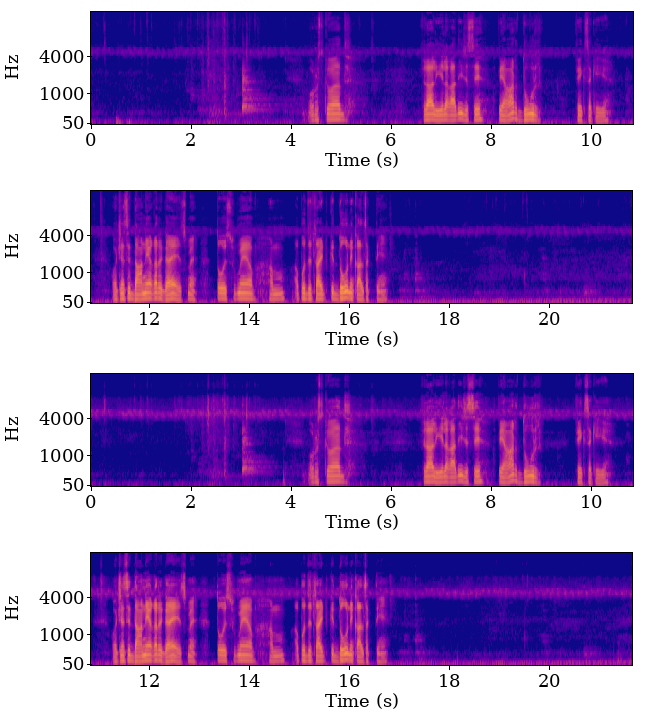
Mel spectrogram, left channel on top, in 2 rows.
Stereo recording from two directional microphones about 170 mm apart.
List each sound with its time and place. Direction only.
4.3 s speech: centre (ahead or behind)
6.6 s speech: centre (ahead or behind)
